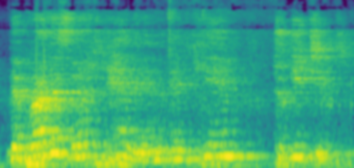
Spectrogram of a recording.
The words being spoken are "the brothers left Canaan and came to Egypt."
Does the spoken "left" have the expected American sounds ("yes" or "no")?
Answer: no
